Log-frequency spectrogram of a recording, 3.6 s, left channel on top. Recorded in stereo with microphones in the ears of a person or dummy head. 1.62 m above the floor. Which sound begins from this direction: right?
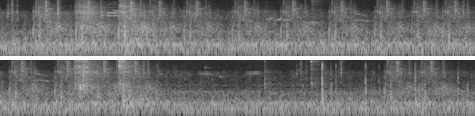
A camera shutter, at 0.6 s.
